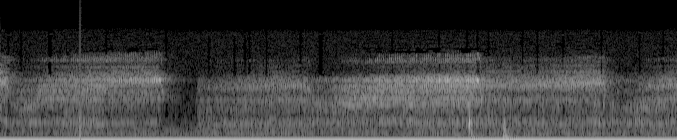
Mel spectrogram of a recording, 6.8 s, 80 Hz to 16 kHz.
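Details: Twelve-week-old barn owl young being chased from the nest box by their parents, Alphen, 8 August 2019, 23:33. Two drawn-out, breathy screeching hisses, the second lasting about three seconds, with a sharp click and thumps.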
